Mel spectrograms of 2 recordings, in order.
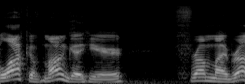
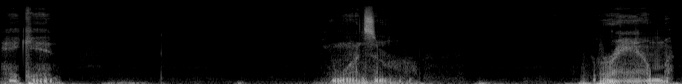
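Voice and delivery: soft ASMR whisper, close to the ear; 3 semitones higher than usual. Doing a joke bit for the viewers, in an ASMR whisper. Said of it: "whisper RAM into your ear holes".

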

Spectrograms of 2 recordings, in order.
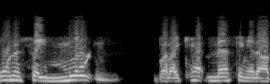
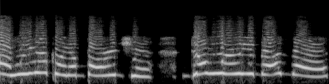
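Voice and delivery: very high, airy and breathy voice. Act out Dante speaking off the show, in Dante's high, breathy voice. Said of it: "It was this real high and breathy voice".

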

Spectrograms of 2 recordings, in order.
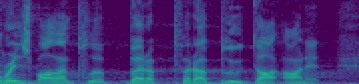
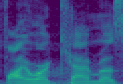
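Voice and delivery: ordinary talk, nothing marked

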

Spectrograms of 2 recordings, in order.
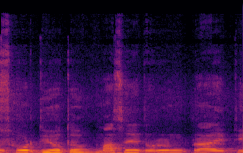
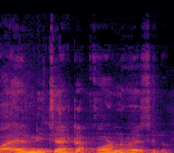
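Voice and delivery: speaking up louder. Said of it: "একটু জোরে বলুন।".

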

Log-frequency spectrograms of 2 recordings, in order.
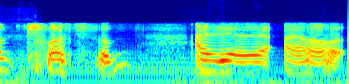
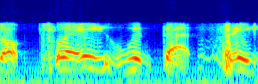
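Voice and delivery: put-on blunt, firm, commanding tone; 2 semitones higher than usual. Retelling a train incident, repeating her own words: retelling a very loud command. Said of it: "I said to him in a very loud voice".

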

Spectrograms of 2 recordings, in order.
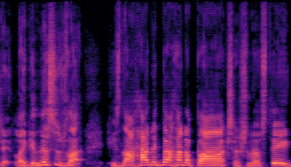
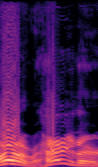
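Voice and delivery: high, loud, puppet-style voice; 5 semitones higher, 9 dB louder than usual. Pitching an Ernie voiceover to the other speaker, trying an Ernie impression. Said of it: "you sound like you do a very good Ernie impression".

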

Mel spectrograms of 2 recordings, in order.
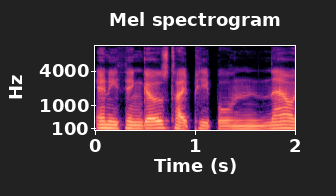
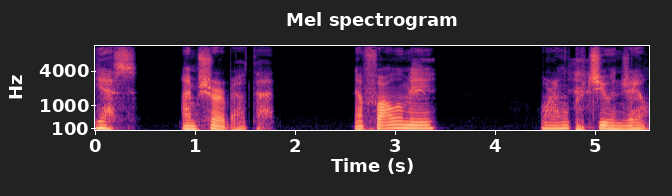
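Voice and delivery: theatrical whisper. Storyteller voicing a character who bends down to a player: whispering. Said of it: "bends down to you and whispers".

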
